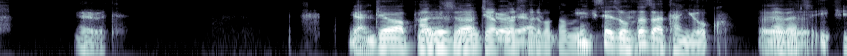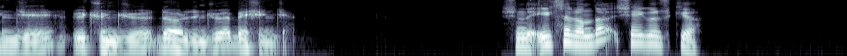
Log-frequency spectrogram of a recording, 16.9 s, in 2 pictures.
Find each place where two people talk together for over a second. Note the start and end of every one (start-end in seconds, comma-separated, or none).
4.1-5.9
